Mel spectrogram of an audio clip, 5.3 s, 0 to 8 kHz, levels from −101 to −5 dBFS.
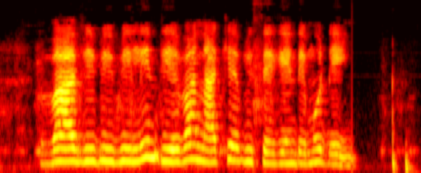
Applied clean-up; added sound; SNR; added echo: none; none; none; none.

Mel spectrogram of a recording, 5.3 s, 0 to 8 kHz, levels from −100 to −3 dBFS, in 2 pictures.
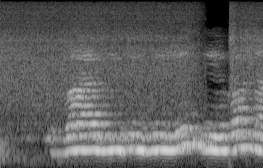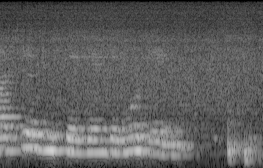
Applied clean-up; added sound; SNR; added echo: none; Hiss; 18 dB; reverberation time 2.7 s.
